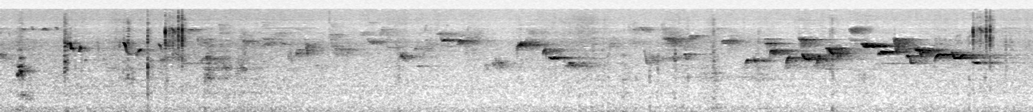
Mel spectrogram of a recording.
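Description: Faint songbird song: scattered short high chirps, then a run of stepped falling notes near the end. A few faint ticks in the first two seconds.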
